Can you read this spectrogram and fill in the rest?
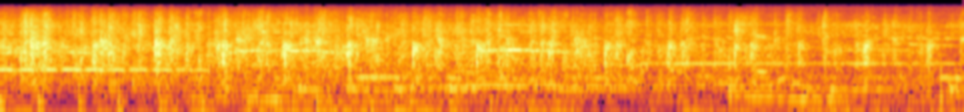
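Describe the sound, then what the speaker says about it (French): Applause from a church gospel gathering, steady clapping filling the space with a few faint voices and tones mixed in underneath. "Vos applaudissements"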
